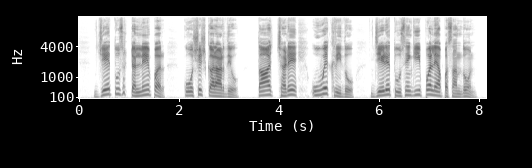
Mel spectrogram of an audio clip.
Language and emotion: Dogri, neutral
